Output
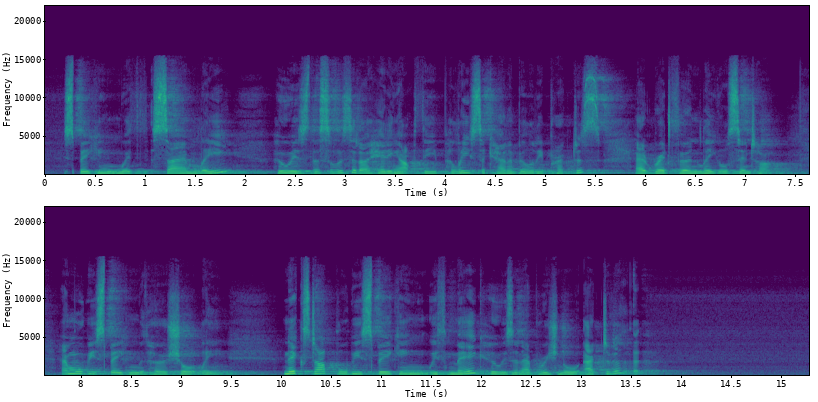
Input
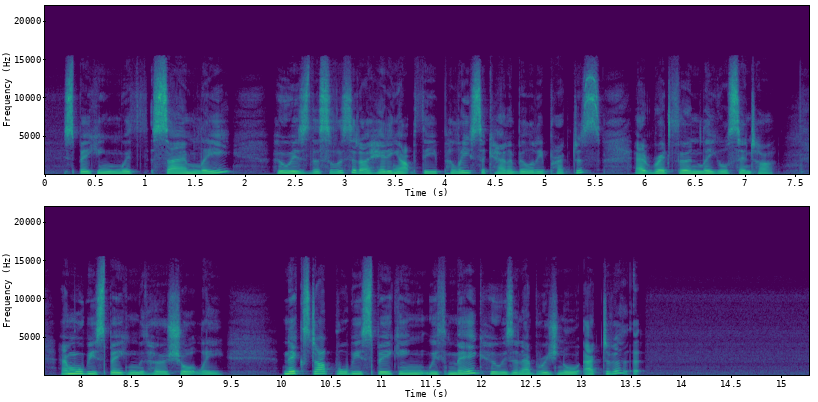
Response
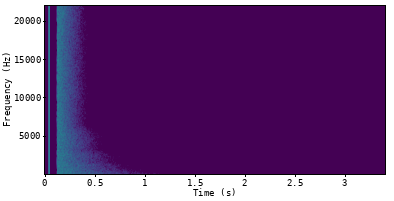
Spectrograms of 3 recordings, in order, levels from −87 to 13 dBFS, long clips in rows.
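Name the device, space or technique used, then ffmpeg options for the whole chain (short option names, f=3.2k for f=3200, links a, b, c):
ducked reverb: -filter_complex "[0:a]asplit=3[a][b][c];[a]afade=t=out:st=7.19:d=0.02[d];[b]highpass=f=340:p=1,afade=t=in:st=7.19:d=0.02,afade=t=out:st=8.38:d=0.02[e];[c]afade=t=in:st=8.38:d=0.02[f];[d][e][f]amix=inputs=3:normalize=0,asplit=3[g][h][i];[1:a]atrim=start_sample=2205[j];[h][j]afir=irnorm=-1:irlink=0[k];[i]apad=whole_len=674076[l];[k][l]sidechaincompress=threshold=-27dB:ratio=10:attack=16:release=1350,volume=-9.5dB[m];[g][m]amix=inputs=2:normalize=0"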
